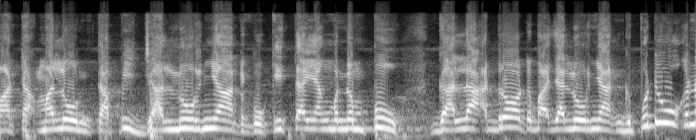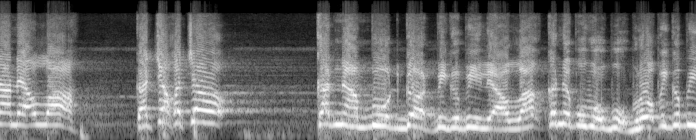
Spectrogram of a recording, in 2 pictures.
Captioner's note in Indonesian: berteriak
